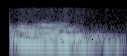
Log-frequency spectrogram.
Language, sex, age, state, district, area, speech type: Manipuri, female, 45-60, Manipur, Kakching, rural, conversation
